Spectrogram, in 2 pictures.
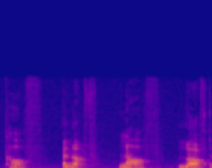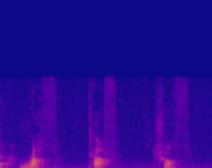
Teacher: a more frequent sound is the F sound that it sometimes has, rather than being silent, when following OU or AU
